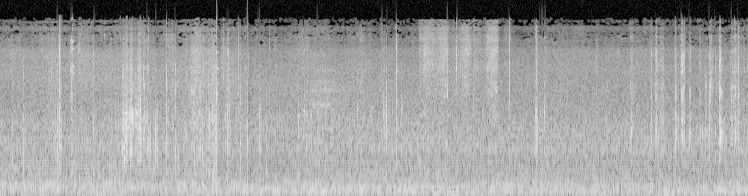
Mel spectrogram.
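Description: Plastic tackle box clicking and rattling as it is opened and hooks are sorted through, with short scrapes, over a steady low engine hum.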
